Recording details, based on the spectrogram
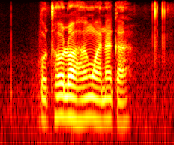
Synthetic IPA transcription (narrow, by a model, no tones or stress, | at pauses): hʊtʰɔlwaɦaŋwanakʼa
